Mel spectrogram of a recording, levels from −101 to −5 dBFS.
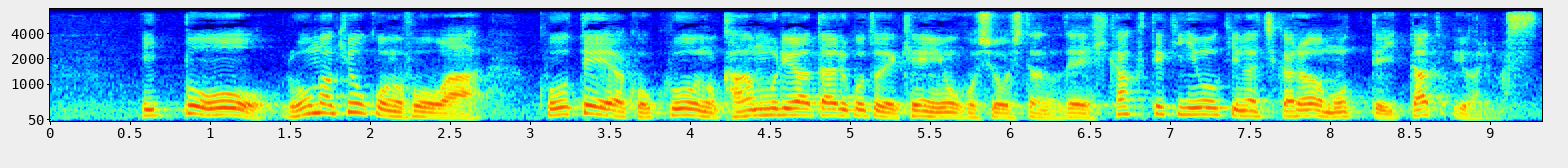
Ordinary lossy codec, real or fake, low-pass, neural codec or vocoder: MP3, 48 kbps; real; 7.2 kHz; none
